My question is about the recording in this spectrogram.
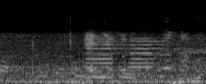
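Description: A lull between phrases of sli folk singing: low voices talking, with street traffic and a possible car horn in the background.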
